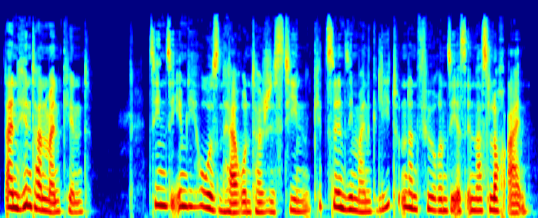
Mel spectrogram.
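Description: A woman's voice: medium pitch, moderate pace, darkish tone, close to an everyday voice. A woman voicing a cruel, scheming young nobleman in an audiobook, lofty and lecturing. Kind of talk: audiobook reading.

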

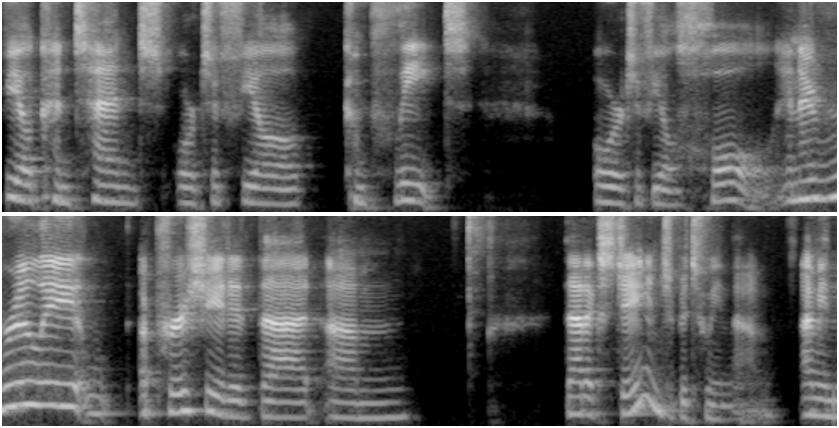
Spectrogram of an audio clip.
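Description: A woman from the United States co-hosting a podcast, talking reflectively and casually in a thoughtful, halting way. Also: lowish voice, fairly bright tone. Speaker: podcast co-host. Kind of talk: casual chat.

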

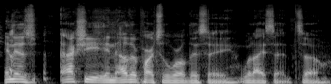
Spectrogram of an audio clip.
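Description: A man's voice: low voice, fast, gravelly, no echo, studio quality. A man with a Californian accent, a pastor co-hosting a podcast, joking and teasing in a casual chat. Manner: joking, teasing, reads aloud with mock gravity.

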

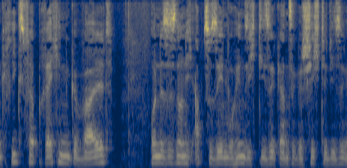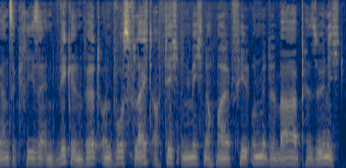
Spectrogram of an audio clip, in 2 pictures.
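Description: Middle-aged male preacher, low mellow husky voice, earnest, direct to listener. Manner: earnest, addresses listener directly, reads scripture slowly. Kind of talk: devotional talk, sermon.

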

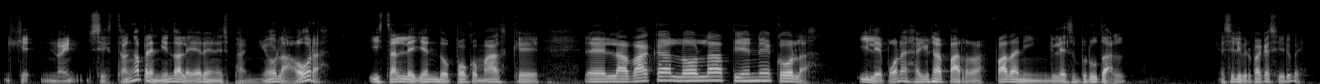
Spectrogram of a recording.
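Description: A man in his thirties hosting a podcast, talking casually with frequent "¿no?" tags and animated rhetorical asides. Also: lowish voice, normal speed, no room sound. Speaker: podcast host.

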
